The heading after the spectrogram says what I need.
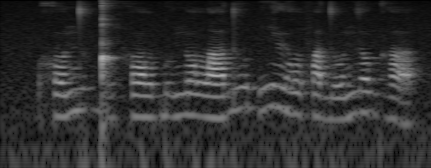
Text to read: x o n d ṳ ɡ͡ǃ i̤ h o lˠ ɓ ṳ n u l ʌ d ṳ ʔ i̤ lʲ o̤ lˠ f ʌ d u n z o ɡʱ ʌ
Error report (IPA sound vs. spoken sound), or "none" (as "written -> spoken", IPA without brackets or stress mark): l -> lˠ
